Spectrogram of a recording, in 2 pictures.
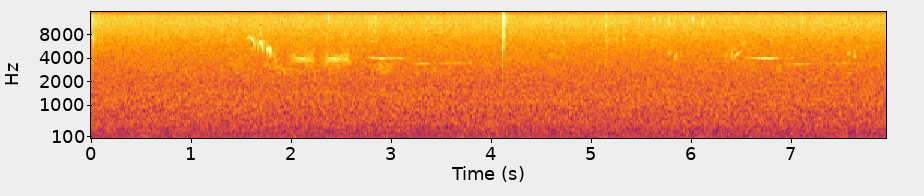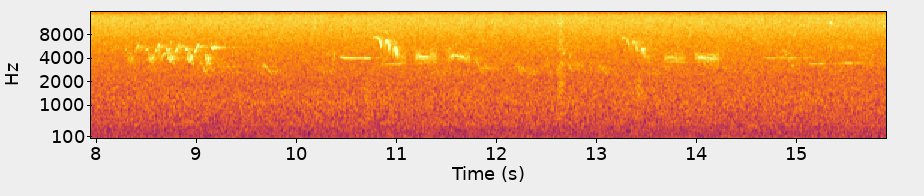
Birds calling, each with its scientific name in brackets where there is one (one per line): Western Tanager (Piranga ludoviciana)
Dusky Flycatcher (Empidonax oberholseri)
Mountain Chickadee (Poecile gambeli)
MacGillivray's Warbler (Geothlypis tolmiei)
